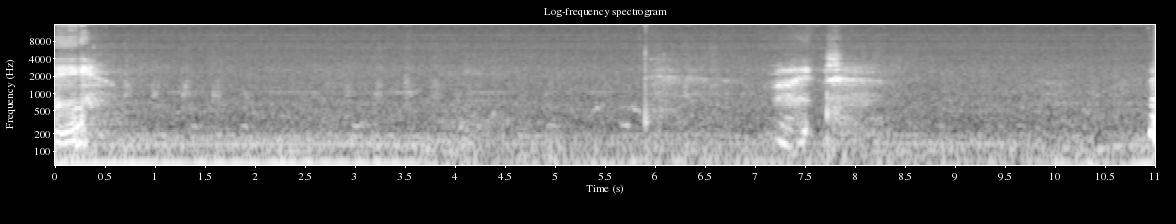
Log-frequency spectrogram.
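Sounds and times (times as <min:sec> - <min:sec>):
soft murmured voice: 0:05.3 - 0:08.4.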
